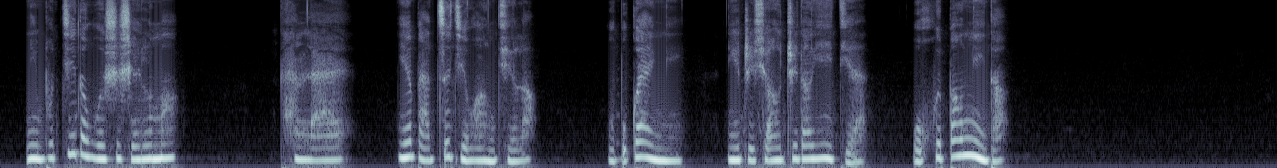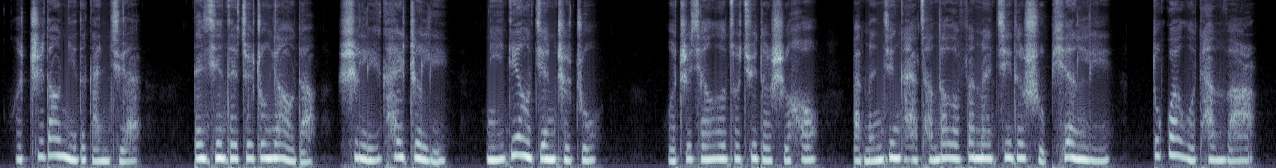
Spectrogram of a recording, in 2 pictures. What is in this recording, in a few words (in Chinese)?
小女孩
